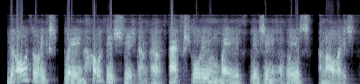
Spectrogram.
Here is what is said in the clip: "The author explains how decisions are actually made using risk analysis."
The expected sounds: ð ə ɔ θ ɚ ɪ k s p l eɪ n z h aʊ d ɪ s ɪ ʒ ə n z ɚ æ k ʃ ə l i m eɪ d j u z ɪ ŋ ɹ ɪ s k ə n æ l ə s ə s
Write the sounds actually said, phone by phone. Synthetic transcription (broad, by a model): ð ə ɔ s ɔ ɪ k s p l eɪ n h aʊ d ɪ s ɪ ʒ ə n ɚ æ k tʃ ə l i m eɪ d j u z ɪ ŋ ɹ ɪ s ə n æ l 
